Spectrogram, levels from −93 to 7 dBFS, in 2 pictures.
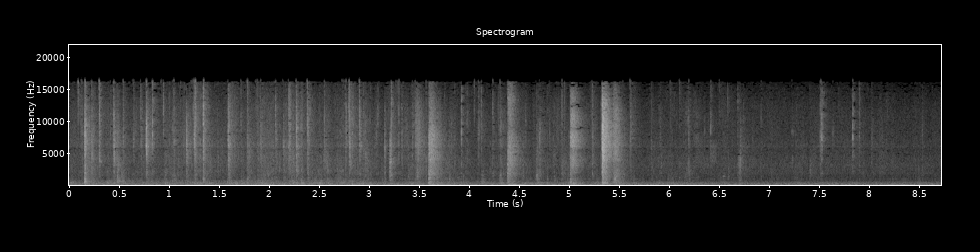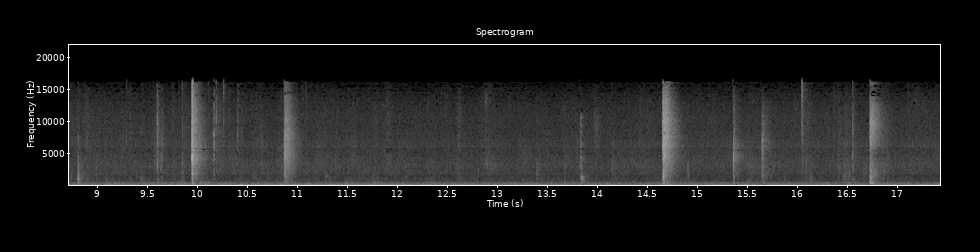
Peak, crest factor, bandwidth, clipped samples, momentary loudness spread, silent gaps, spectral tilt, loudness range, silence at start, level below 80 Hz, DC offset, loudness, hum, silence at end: -4 dBFS; 34 dB; 17 kHz; under 0.1%; 20 LU; none; -1 dB/octave; 16 LU; 0 s; -56 dBFS; under 0.1%; -32 LUFS; none; 0 s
